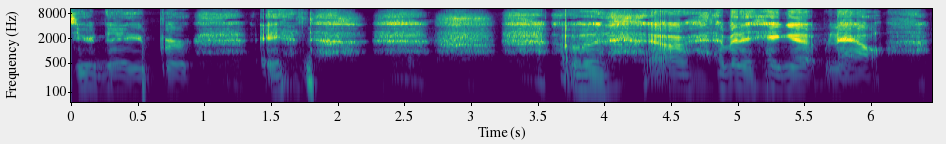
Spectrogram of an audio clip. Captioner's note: pants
